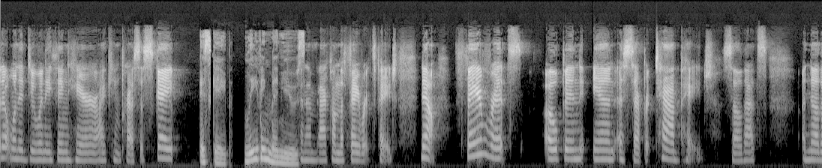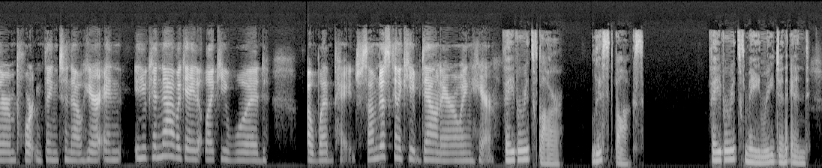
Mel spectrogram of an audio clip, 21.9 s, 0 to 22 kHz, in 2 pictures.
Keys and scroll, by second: 1.3 Escape.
